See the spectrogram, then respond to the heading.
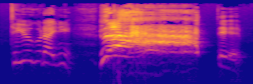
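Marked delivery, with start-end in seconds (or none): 1.2-2.5 slow loud drawn-out wow; crowd roar. Retold or imitated. Imitating a roaring audience.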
